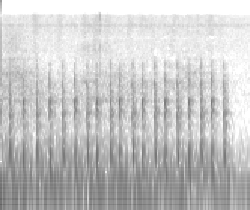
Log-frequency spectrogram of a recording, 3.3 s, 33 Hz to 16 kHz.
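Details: 2013 Toyota Prius Plus steering column: quick, dull hollow knocks about three a second as the steering is worked, from loose column bolts; fixed by loosening and retightening a 12 mm bolt.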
